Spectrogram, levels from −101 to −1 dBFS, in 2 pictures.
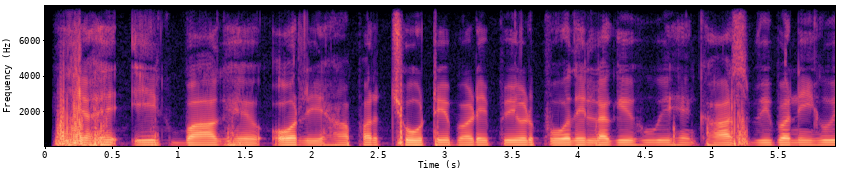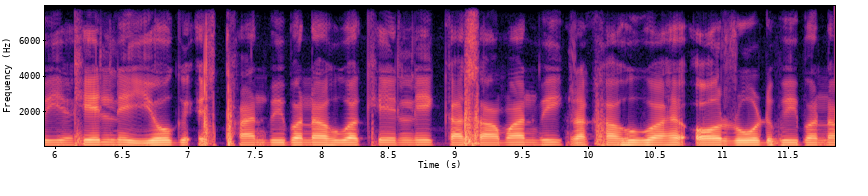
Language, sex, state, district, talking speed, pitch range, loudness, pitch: Hindi, male, Uttar Pradesh, Jalaun, 170 wpm, 120-125 Hz, -19 LUFS, 120 Hz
